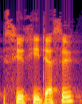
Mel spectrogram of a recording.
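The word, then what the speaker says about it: 好きです: got skidas ski i think i should say suki desu yeah i think that that's uh the authentic pronunciation yeah suki desu sushi garzuki desu um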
